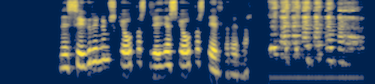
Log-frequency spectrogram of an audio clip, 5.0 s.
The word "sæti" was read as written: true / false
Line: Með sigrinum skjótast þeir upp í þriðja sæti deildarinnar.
false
